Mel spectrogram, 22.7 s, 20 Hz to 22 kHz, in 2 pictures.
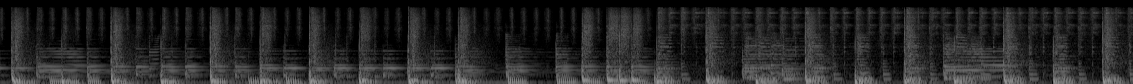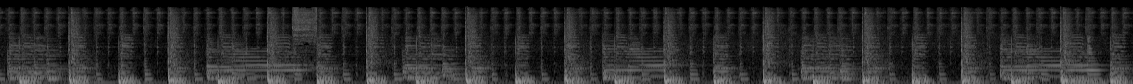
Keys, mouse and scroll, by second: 13.7 scroll down 1.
